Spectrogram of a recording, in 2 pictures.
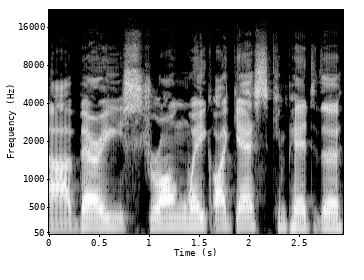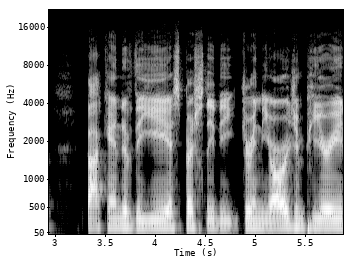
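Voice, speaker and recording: A man with an Australian accent, fairly high-pitched and bright and sharp in tone, at a fairly quick pace with fairly even intonation, in a dry, close sound with no echo. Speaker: fantasy rugby league podcast host. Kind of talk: solo podcast monologue. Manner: fast.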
